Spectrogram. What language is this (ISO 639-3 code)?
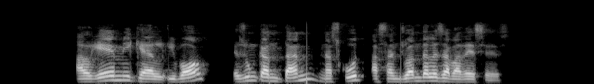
cat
